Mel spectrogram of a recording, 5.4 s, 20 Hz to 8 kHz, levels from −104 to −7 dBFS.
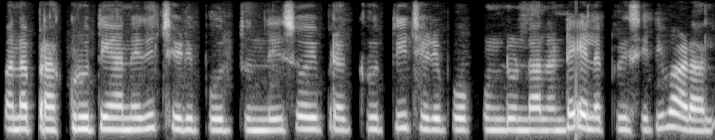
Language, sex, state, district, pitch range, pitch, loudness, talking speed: Telugu, female, Telangana, Karimnagar, 240-255 Hz, 250 Hz, -20 LUFS, 125 wpm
